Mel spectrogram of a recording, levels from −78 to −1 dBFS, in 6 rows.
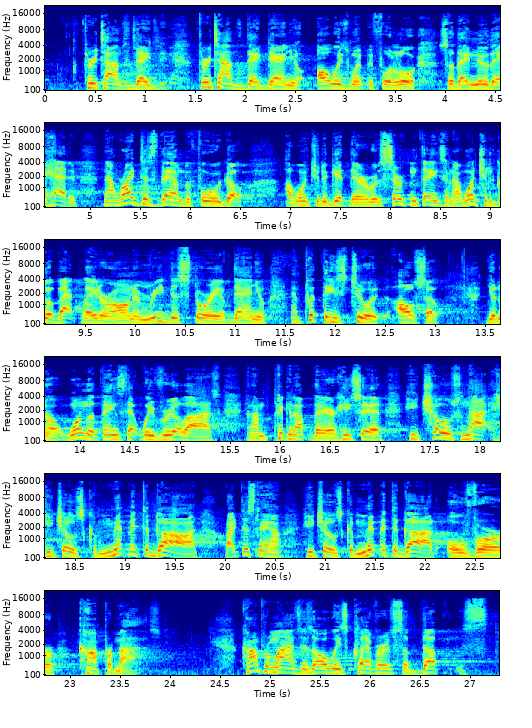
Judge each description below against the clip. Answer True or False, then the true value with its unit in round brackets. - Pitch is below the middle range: False (145 Hz)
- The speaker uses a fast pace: True (215 wpm)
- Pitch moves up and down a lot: False (3.7 semitones)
